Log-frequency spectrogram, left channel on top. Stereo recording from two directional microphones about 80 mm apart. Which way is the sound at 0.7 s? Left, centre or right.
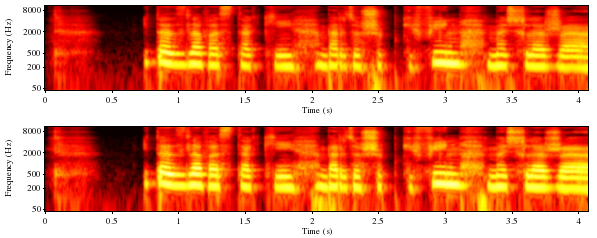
Right.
